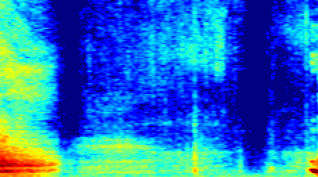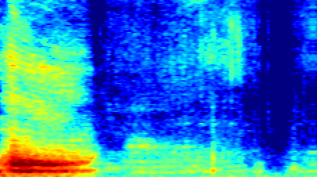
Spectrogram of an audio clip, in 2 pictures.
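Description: A man breathing out hard twice, about three seconds apart, each a loud rush of breath lasting about a second. These are the forced exhales that go with pulling an ab wheel back in during rollouts.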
